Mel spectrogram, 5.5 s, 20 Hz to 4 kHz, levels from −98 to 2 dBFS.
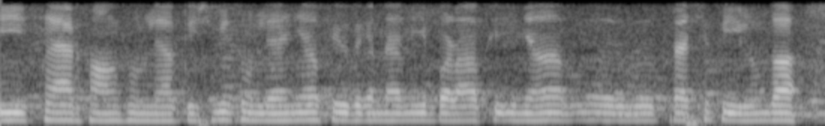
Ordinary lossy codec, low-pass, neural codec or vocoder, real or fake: none; 3.6 kHz; none; real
